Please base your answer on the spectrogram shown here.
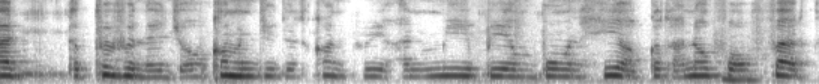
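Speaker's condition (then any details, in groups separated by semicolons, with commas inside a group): Cerebral palsy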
